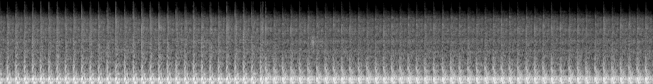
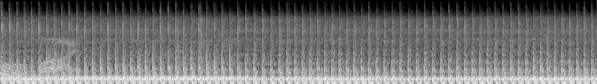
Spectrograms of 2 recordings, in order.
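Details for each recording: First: Rebuilt 400EX single-cylinder quad at idle: crisp, even thumping at about four beats a second, steady throughout with no misses or knocks; healthy idle. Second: Rebuilt 400EX single-cylinder quad on its first heat cycle: loud, choppy bark at a fast, slightly uneven idle, about three pulses a second, with black smoke; running rich, possibly debris or a baffle in the exhaust. The exhaust is very loud for a 400.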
